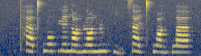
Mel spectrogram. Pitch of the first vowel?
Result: falling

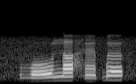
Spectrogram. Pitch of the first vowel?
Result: rising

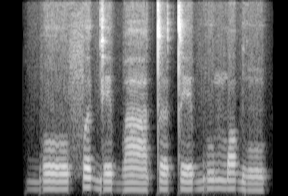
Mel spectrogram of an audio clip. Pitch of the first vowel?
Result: low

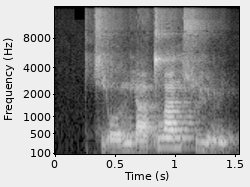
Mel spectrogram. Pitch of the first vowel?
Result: rising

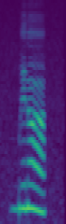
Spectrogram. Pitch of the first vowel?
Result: high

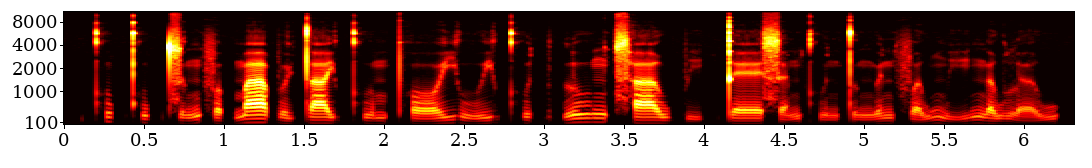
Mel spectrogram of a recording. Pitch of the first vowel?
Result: high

